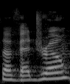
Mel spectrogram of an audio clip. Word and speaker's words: Saavedro: Also, I've been told that it's Saavedro, which is very difficult to pronounce.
